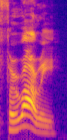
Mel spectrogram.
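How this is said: It is said with a British accent.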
